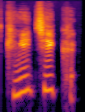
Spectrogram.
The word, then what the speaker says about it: Kmiecik: polish to my standing it's a bit tricky to pronounce it's kinetic I don't live in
